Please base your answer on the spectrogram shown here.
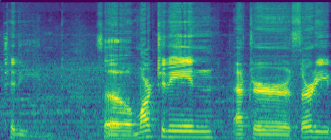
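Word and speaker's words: Tedin: to 's name incorrectly everybody seems to think it's Mark tedan and uh they would be wrong it's Mark teden so Mark tadine after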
